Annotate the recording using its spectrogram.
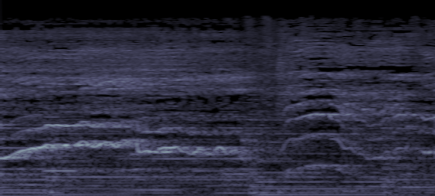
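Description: A singer's long, sliding sung notes over keyboard and bass chords, played through a hall's sound system. The voice rises into a held note at the start and sings another phrase about three seconds in.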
